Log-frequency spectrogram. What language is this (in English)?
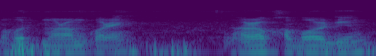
Assamese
